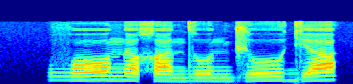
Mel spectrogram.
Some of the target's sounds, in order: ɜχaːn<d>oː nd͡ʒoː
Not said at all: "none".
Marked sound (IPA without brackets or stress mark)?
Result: d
